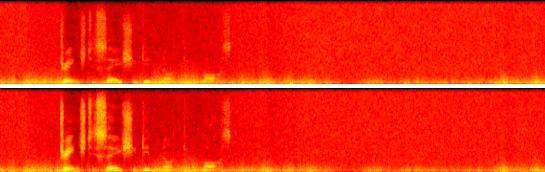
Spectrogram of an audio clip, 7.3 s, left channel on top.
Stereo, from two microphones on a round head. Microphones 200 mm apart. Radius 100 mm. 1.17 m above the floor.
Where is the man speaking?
60° right (ahead or behind); by 3.1 s 15° right (ahead or behind).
